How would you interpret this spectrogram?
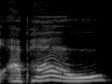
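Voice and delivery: "apple" as ap-PELL, ending drawn on the E; spelling pronunciation. Shown as a demonstration. Mocking the spelling, "apple" said ap-PELL. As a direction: voice a clear EH in "apple". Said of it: "unless you're gonna say".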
